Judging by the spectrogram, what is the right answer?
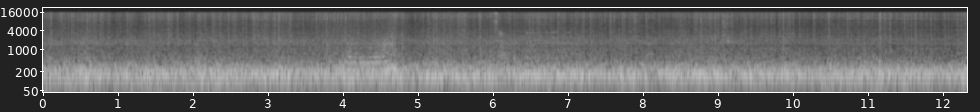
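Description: Cabin noise of a Boeing 737-800 at takeoff power through liftoff and initial climb: a steady, loud, low rumble of its CFM56-7B turbofan engines and rushing air.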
